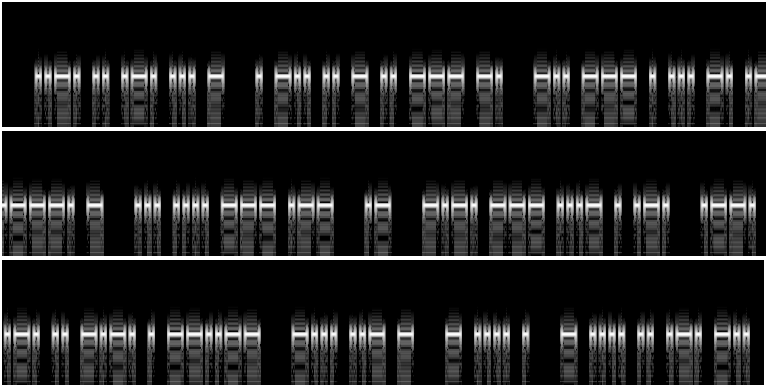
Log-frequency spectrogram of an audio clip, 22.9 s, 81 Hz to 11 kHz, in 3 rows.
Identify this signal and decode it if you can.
Morse code, heard as a keyed tone, about 25 wpm, 600 Hz. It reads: FIRST EDITION DOESN'T SHOW A COVER PRICE, BUT THE THIRD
